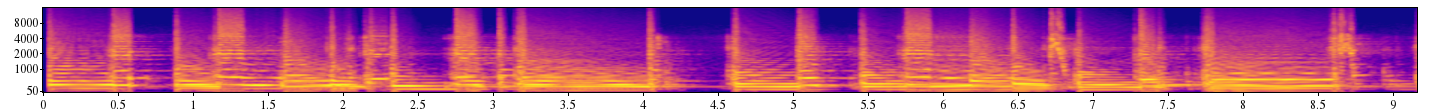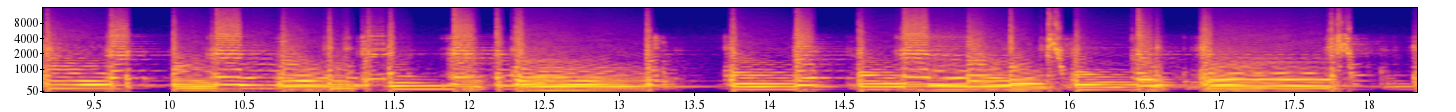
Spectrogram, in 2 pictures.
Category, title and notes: Instrument samples > Other
Ableton Live. VST.Purity......Guitar 105 bpm Free Music Slap House Dance EDM Loop Electro Clap Drums Kick Drum Snare Bass Dance Club Psytrance Drumroll Trance Sample .
105, Bass, bpm, Clap, Drum, Drums, EDM, Electro, Free, Kick, Loop, Music, Slap, Snare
